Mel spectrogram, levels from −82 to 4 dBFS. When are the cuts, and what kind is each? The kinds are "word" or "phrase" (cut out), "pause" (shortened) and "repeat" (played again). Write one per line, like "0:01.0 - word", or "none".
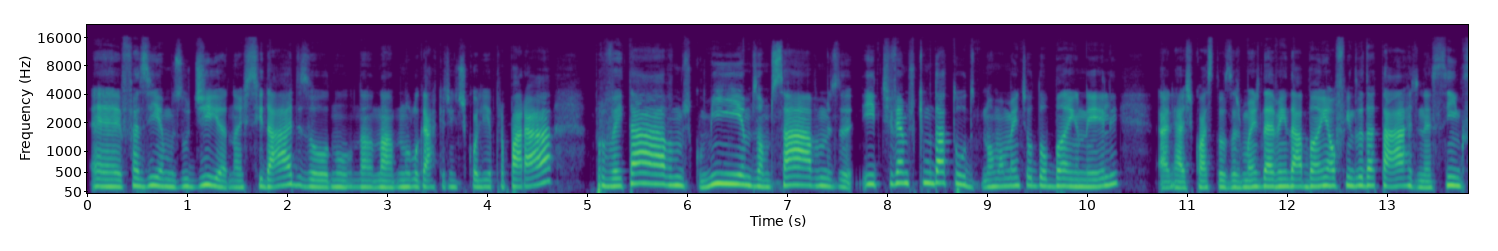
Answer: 0:07.7 - word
